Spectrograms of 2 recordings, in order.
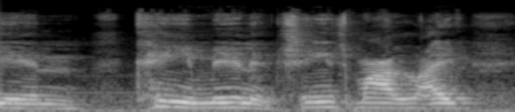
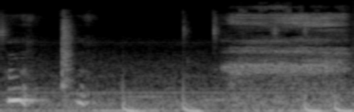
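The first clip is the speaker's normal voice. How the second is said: high unvoiced laugh; breathy disbelieving laugh; 13 semitones higher, 11 dB quieter than usual. Real, not acted. Laughing at his message.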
